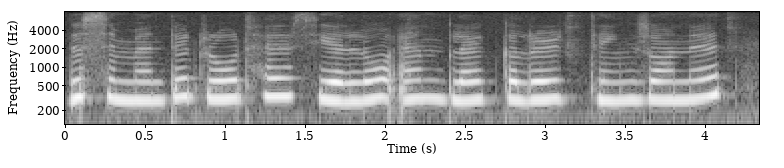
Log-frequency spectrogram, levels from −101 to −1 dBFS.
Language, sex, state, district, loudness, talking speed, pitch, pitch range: English, female, Assam, Kamrup Metropolitan, -14 LUFS, 140 wpm, 300 Hz, 290-315 Hz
